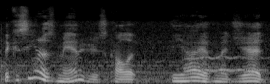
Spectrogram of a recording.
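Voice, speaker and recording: A man's voice: fairly high pitch, animated, fairly quick, heavy background noise, close to an everyday voice. Man reading as a greedy, flippant game goddess. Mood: businesslike. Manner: breezy, pushy, self-satisfied. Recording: loud game music behind voice.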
